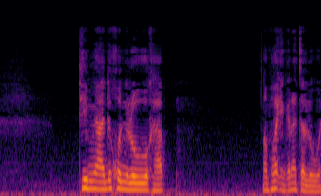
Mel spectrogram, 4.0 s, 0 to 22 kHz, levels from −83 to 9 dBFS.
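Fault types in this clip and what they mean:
HE-AAC compression: the speech carries plainly audible codec damage throughout, with nothing above 12.3 kHz and a treble that sounds synthesised, gritty and lispy on s sounds. This is likely spectral band replication copying lower bands upward, at a rate consistent with roughly 16 kbps.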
